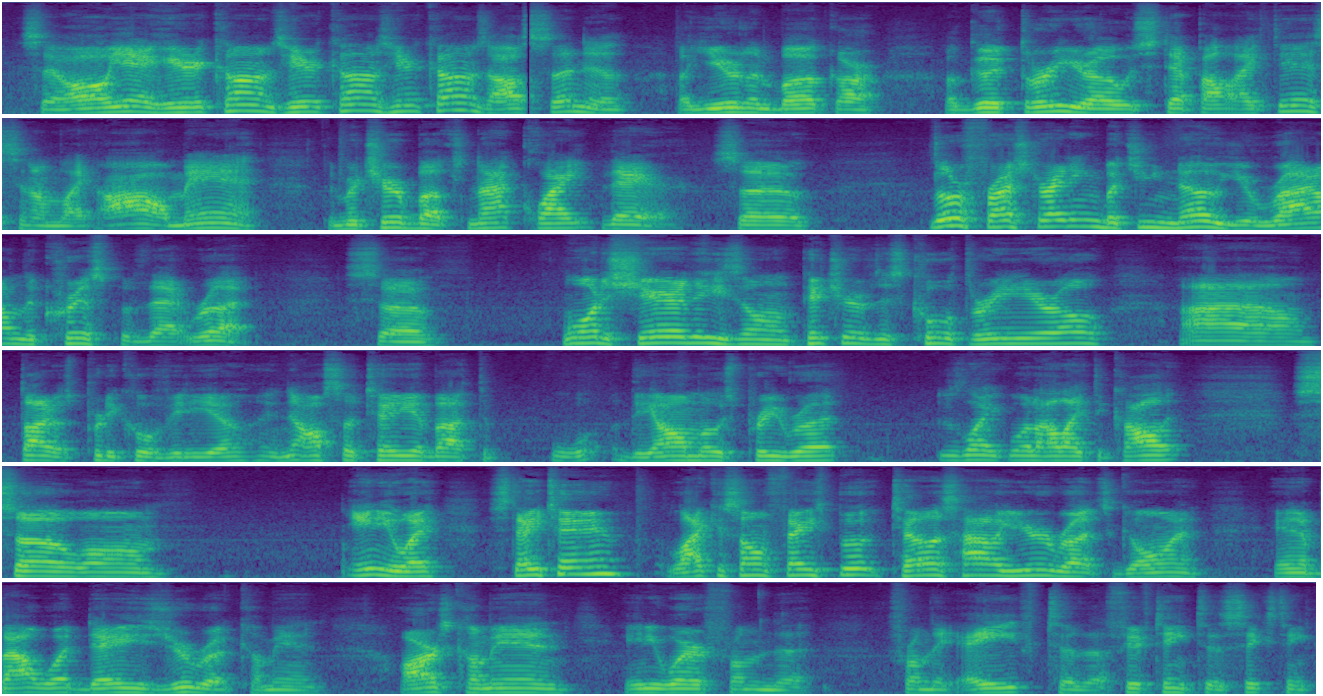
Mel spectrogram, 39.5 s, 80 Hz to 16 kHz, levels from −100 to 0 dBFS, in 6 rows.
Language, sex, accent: English, male, American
